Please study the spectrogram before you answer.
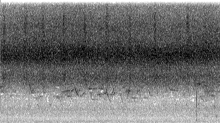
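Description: Periodical cicadas give a steady, high, hissing drone that holds unbroken throughout, calling to attract mates.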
